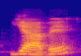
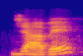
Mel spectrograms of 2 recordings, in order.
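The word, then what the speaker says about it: llave: spanish next one here liabe listen the pronunciation yave in central america jave the rest of the continent let's see the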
